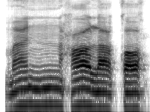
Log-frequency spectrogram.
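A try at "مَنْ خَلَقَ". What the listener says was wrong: Tu tak sentuh dia punya, dia kha ni dia sentuh dekat hujung permulaan kerongkong tu. Macam orang buang kahat tu, dia tekan sikit, dia sentuh betul-betul. Sentuh. Itu tak sentuh, itu lalu ha. Guna hujung permulaan kerongkong, jangan guna muncung.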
